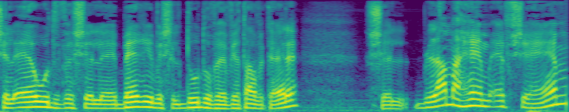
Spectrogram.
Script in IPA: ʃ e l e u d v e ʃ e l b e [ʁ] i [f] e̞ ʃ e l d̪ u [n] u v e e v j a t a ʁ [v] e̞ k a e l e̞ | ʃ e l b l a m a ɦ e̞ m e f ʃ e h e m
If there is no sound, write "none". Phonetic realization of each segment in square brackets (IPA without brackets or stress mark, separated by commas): ʁ, v, d, v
